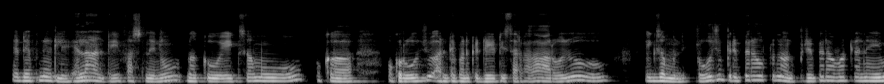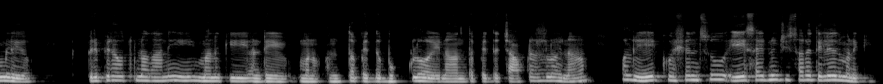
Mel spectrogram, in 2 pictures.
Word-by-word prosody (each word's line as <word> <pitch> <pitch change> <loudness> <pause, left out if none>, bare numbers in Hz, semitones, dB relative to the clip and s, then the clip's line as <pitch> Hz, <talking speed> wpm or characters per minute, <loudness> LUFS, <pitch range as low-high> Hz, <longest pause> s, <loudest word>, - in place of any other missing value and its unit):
ఎ - - -1
definitely. 165 -4 +1
ఎలా 180 +2 +3
అంటే 145 -2 -3
first 150 -1 -6
నేను 145 +4 +1 0.2
నాకు 145 +1 -1 0.2
ఎగ్జామ్ 160 +4 -2 0.6
ఒక - - -4 0.6
ఒక - - -8
రోజు 155 +4 +2
అంటే 150 0 0
మనకి 145 0 0
డేట్ 140 +1 +2
ఇస్తారు 140 -1 -6
కదా, 155 +3 -2
ఆ - - +1
రోజు 165 +8 +1 0.7
ఎగ్జామ్ 160 -2 +4
ఉంది. 135 +1 -3
రోజు 180 +8 +1
ప్రిపేర్ 185 +3 -2
అవుతున్నాను 190 -7 -1
ప్రిపేర్ 150 +4 -1
అవ్వట్లనేమి 170 0 +3
లేవు 135 -1 +1 0.6
ప్రిపేర్ 165 +4 0
అవుతున్నా 185 -1 -1
కానీ 180 +3 0 0.3
మనకి 155 -1 +2 0.2
అంటే 140 +1 +2 0.3
మనం 135 -1 +2
అంత 135 +2 -2
పెద్ద 140 0 -1
బుక్‌లో 140 +4 +1
అయినా 135 0 -1
అంత 135 +1 -3
పెద్ద 140 0 -4
చాప్టర్స్‌లో 165 +6 -2
అయినా 135 -2 -1 0.5
వాళ్ళు 210 -3 0
ఏ - - +7 0.2
క్వెషన్స్ 200 +3 -2 0.3
ఏ - - +6
సైడ్ 200 +1 -1
నుంచి 210 0 -2
ఇస్తారో 200 +1 -2
తెలియదు 200 0 +4
మనకి. 145 -1 -1
160 Hz, 165 wpm, -23 LUFS, 145-180 Hz, 0.7 s, ఏ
